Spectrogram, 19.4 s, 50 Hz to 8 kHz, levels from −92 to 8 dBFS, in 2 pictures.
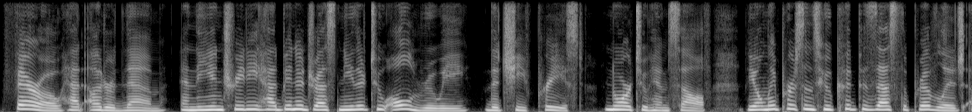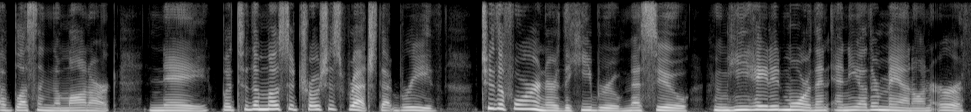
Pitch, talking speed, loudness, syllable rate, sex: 215 Hz, 175 wpm, -16 LUFS, 4.9 syllables/s, female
